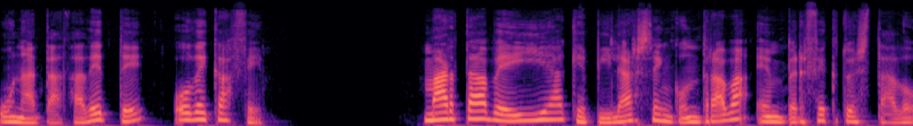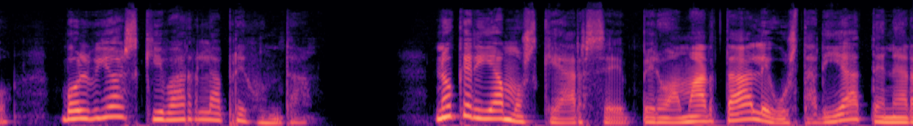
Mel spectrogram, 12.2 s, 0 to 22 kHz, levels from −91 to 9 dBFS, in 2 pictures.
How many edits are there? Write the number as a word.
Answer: one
